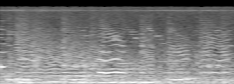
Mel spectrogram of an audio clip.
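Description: Layered experimental electronic music: several pitched electronic tones warbling with a fast vibrato, sounding in short repeated notes at a few different pitches.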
